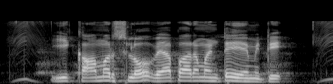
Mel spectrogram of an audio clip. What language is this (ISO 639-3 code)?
tel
